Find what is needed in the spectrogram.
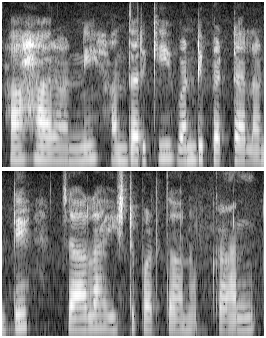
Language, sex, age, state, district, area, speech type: Telugu, female, 30-45, Andhra Pradesh, Chittoor, urban, spontaneous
